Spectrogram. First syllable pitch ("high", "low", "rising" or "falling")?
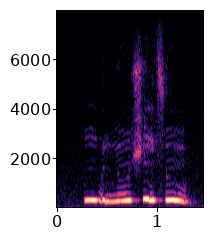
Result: falling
